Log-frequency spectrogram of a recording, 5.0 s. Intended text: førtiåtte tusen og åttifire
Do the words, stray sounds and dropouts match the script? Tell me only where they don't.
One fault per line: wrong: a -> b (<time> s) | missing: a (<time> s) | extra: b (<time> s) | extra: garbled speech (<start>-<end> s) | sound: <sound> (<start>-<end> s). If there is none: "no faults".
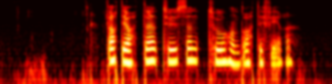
extra: to hundre (3.2 s)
